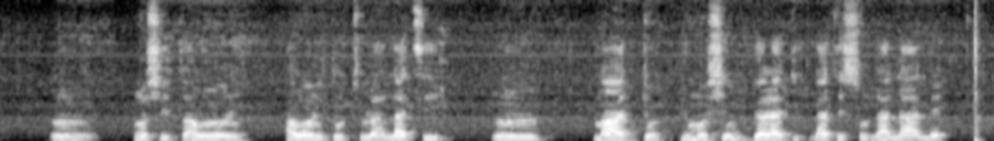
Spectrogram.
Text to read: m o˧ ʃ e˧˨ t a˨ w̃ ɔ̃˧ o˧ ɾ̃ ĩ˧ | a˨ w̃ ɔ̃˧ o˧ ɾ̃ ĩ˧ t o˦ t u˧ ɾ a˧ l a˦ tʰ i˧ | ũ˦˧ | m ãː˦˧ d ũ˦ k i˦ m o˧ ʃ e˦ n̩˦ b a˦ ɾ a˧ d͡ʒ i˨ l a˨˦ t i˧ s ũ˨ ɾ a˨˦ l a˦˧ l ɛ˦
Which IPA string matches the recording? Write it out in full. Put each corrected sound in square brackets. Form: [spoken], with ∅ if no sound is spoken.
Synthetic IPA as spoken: m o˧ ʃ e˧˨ t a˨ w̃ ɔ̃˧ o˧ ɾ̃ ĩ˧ | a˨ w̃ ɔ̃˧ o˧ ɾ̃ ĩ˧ t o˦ t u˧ ɾ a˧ l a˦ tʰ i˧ | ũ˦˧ | m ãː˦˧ d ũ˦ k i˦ m o˧ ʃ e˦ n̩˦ [ɡ͡b] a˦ ɾ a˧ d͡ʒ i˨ l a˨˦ t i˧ s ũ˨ [l] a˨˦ l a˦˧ l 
